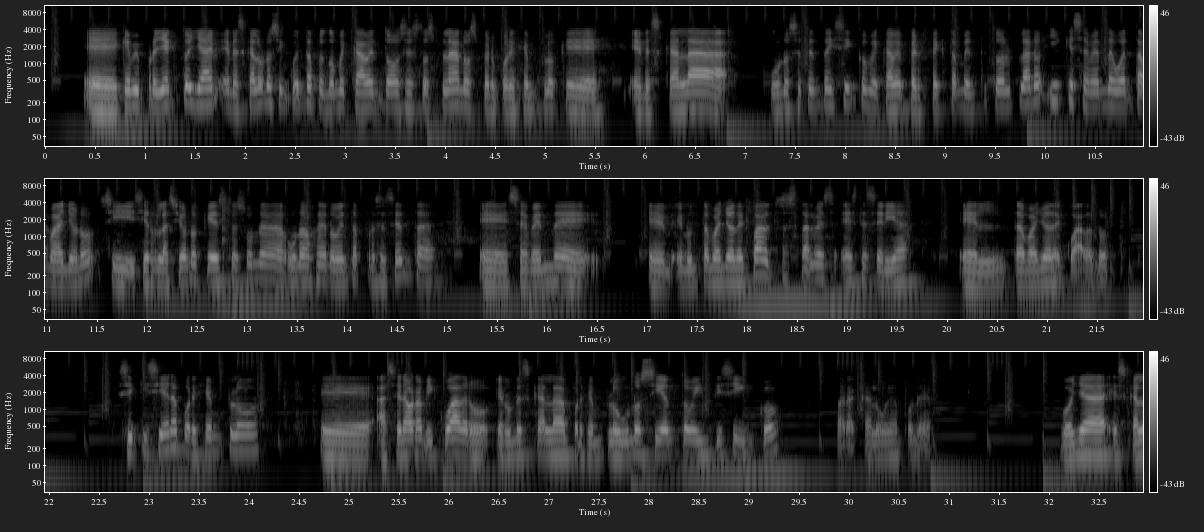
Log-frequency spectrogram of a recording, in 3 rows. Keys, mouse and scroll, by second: 3.6 Escape, 3.9 middle click, 4.3 click, 4.5 click, 6.2 c, 6.6 o, 6.8 space, 6.8 click, 7.3 middle click, 9.8-10.1 scroll up 1, 18.3 Escape, 18.9 scroll down 2, 19.5 middle click, 22.1 click, 22.3 click, 23.9 c, 24.3 o, 24.6 space, 24.8 middle click, 27.8 click, 30.2 F8, 31.0 click, 31.2 Escape, 31.4 Escape, 31.5 click, 31.7 click, 32.2-32.9 typing.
